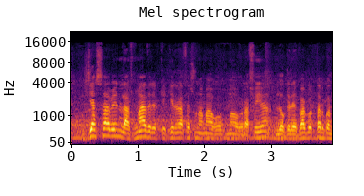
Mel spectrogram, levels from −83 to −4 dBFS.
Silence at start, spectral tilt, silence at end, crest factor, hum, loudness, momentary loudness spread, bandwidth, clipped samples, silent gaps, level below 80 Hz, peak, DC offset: 0 s; -6 dB/octave; 0 s; 16 dB; none; -18 LUFS; 7 LU; 15.5 kHz; under 0.1%; none; -60 dBFS; 0 dBFS; under 0.1%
